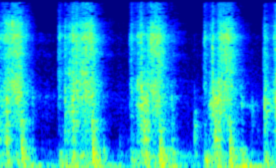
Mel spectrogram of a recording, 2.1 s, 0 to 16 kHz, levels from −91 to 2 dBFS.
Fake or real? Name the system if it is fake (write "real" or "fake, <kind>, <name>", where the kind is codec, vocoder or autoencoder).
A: real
